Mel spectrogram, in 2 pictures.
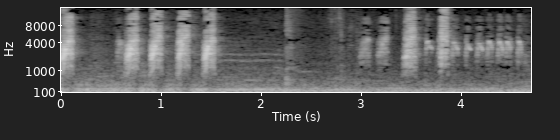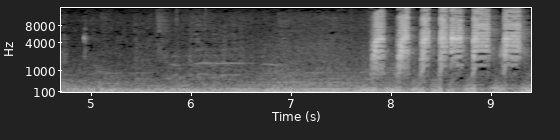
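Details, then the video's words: Grey-cheeked bulbul song used as a master recording for training songbirds: three clusters of loud, harsh, rapid chattering notes separated by quieter gaps, with a low background hum. "Cucak jenggot Mantul Ampuh jadikan masteran burung kicau"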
